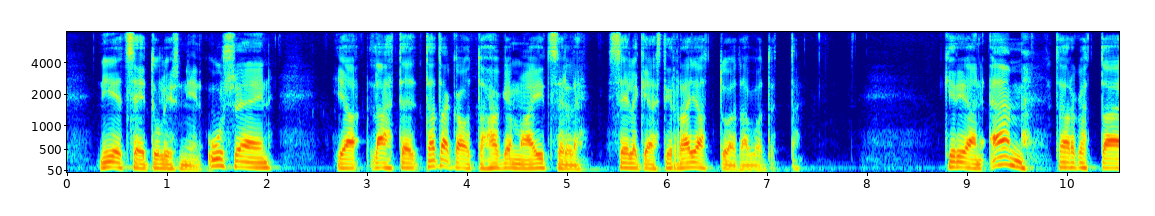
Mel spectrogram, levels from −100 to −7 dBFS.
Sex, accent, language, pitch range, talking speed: male, native, Finnish, 90-115 Hz, 105 wpm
